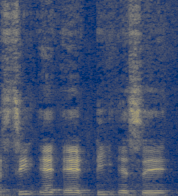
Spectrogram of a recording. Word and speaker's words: CAATSA: We'll be talking about the CAA TSA and COMCAA and LEMOA. So these are pronounced as the CAATSA and COMCASA and LEMOA.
